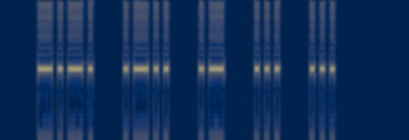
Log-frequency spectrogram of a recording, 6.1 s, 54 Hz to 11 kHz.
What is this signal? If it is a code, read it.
Morse code, heard as a keyed tone, about 16 wpm, spaced as for 11 wpm, 800 Hz. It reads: CLASS
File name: CW Code Groups @10WPM / QSOs / QSO kc7sac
